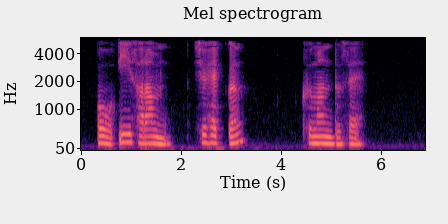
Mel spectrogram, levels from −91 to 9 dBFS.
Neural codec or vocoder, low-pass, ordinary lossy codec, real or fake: none; 5.4 kHz; AAC, 24 kbps; real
